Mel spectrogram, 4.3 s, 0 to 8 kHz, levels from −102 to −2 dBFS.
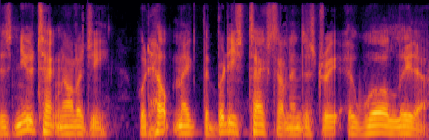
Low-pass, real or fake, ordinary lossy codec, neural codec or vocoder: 7.2 kHz; real; AAC, 48 kbps; none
